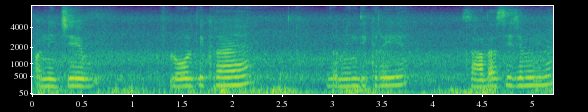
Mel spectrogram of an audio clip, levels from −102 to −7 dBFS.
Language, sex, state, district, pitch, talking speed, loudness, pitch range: Hindi, male, Bihar, Araria, 225 Hz, 160 wpm, -24 LUFS, 210-230 Hz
